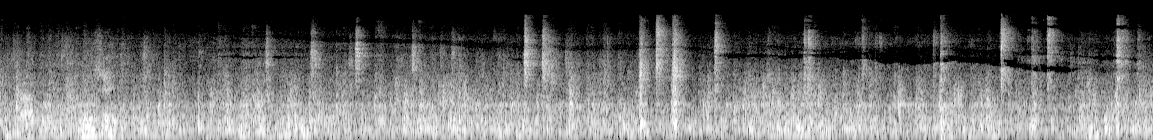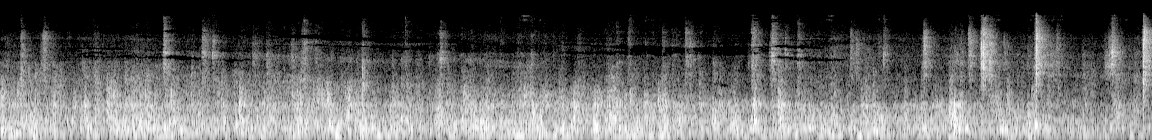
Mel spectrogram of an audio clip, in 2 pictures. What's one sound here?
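Plastic tiles clack and rattle against one another as they are shuffled and stacked on a table.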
